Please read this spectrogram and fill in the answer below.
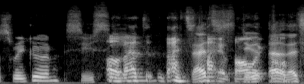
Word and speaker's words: Suicune: I have a friend who pronounced it Susine instead of Suicune.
